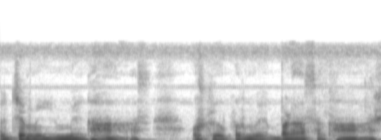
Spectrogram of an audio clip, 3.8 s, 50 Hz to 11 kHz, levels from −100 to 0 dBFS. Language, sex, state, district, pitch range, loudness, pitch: Hindi, male, Bihar, Bhagalpur, 110-115 Hz, -37 LUFS, 110 Hz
